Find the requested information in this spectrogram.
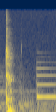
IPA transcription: th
